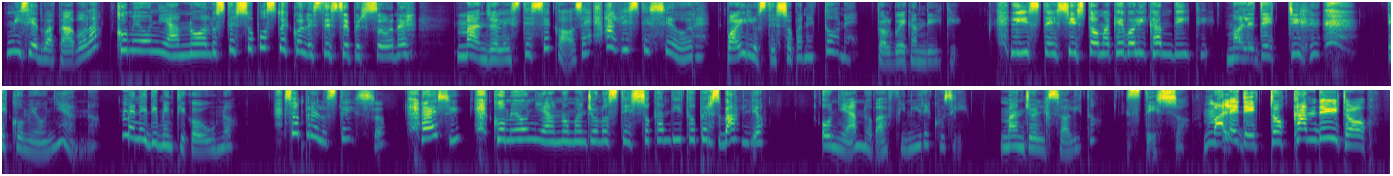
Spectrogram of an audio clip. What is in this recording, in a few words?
italian narration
